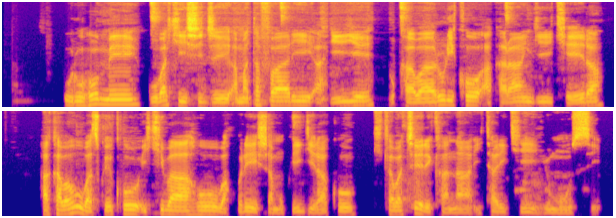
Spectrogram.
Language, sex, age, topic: Rundi, male, 25-35, education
